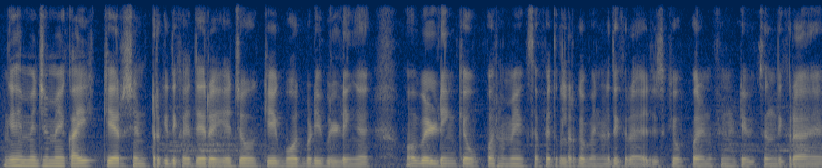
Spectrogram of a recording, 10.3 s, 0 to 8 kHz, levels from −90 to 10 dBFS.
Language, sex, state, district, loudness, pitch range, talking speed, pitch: Hindi, male, Uttar Pradesh, Jalaun, -29 LUFS, 115-120 Hz, 215 wpm, 115 Hz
